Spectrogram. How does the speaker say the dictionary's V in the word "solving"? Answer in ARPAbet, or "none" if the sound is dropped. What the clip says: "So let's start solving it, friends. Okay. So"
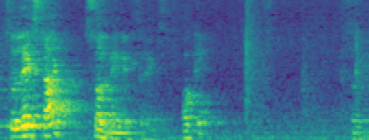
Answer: B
